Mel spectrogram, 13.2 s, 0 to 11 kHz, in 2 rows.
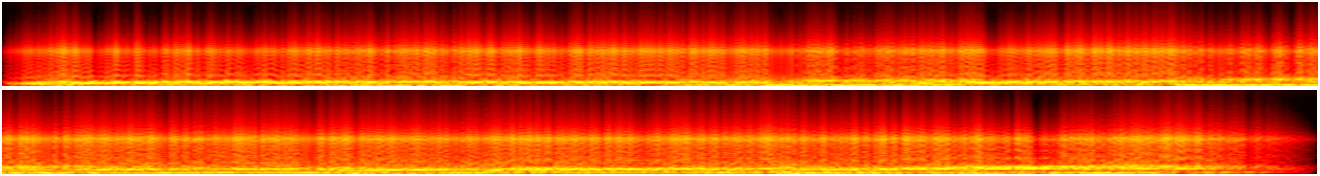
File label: DISTORDED, AMB FX; USB Soundscan vol.03 - Pure Electro; AKAI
